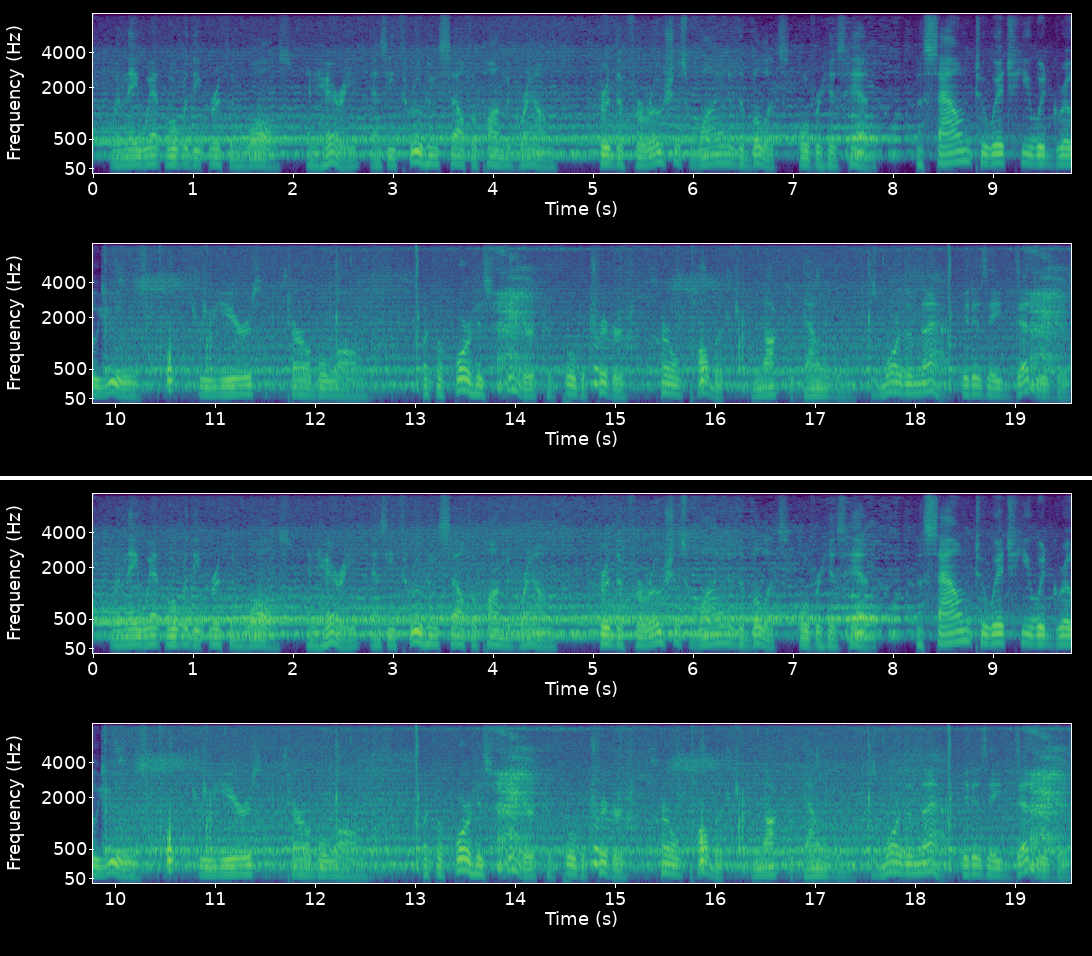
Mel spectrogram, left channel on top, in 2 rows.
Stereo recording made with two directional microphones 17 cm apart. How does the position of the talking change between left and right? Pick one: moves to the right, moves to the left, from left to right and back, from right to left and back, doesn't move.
doesn't move.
